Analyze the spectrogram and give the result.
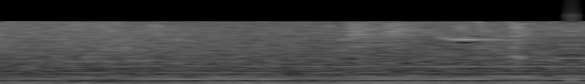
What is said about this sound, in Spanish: Contemplamos una corriente de agua cayendo desde unas rocas, la cascada. Gran parte de esta lluvia se derrama en cascadas desde las alturas.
